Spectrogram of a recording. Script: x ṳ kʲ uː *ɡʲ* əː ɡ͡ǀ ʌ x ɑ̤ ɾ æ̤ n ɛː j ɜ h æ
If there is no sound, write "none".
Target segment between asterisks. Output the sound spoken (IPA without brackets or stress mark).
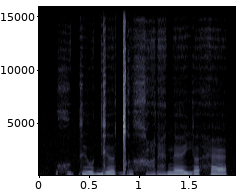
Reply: ɡʲ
